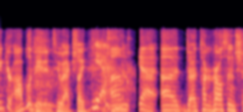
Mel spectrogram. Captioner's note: laugh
